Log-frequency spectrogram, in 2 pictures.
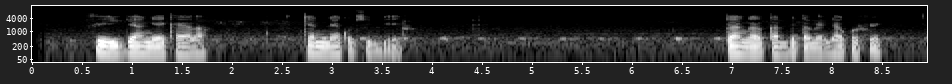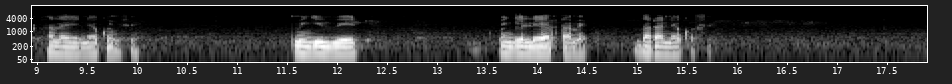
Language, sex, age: Wolof, male, 18-24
